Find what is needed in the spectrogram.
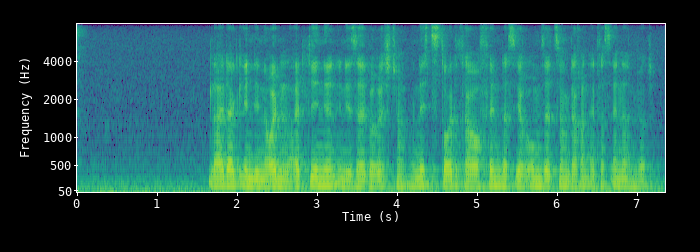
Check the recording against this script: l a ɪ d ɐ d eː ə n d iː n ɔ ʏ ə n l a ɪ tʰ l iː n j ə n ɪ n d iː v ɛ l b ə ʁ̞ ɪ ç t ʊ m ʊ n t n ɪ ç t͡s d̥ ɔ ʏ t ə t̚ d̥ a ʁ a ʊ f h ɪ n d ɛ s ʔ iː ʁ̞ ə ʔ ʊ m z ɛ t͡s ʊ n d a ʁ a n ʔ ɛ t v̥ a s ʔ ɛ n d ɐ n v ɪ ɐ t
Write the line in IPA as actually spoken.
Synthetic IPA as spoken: l a ɪ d ɐ ɡ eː ə n d iː n ɔ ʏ ə n l a ɪ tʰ l iː n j ə n ɪ n d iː z ɛ l b ə ʁ̞ ɪ ç t ʊ ŋ ʊ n t n ɪ ç t͡s d̥ ɔ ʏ t ə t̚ d̥ a ʁ a ʊ f h ɪ n d a s ʔ iː ʁ̞ ə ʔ ʊ m z ɛ t͡s ʊ ŋ d a ʁ a n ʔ ɛ t v̥ a s ʔ ɛ n d ɐ n v ɪ ɐ t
